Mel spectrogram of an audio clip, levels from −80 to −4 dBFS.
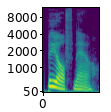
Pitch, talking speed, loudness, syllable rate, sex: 155 Hz, 250 wpm, -17 LUFS, 4.9 syllables/s, male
